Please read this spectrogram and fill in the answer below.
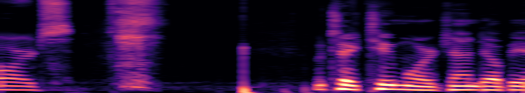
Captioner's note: sniffs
